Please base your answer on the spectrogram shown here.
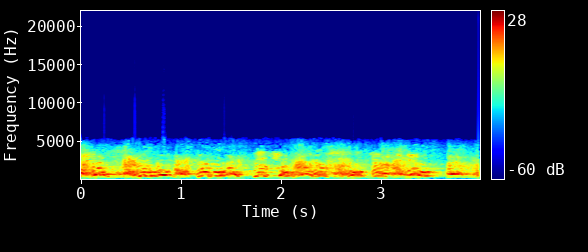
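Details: Pack of hunting dogs going after a wild boar, barking continuously in a thick, overlapping chorus with yelping notes and no pauses.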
